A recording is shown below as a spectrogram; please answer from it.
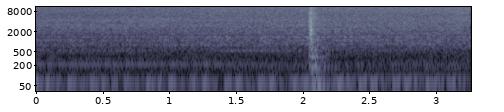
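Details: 1969 Mercedes 280SE, first start in 18 years after mechanical fuel injection pump repair, timing set and an external fuel tank added. Steady, even low idle with no knocks, misses or hunting; it sounds like a healthy engine.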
